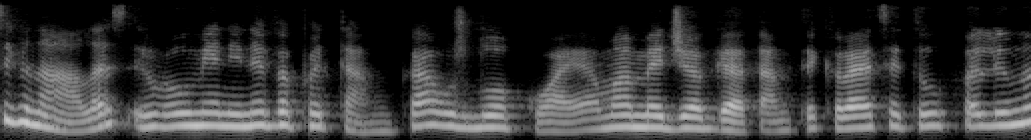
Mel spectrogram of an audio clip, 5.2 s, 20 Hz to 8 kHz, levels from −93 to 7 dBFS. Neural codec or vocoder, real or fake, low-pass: codec, 24 kHz, 0.5 kbps, DualCodec; fake; 7.2 kHz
